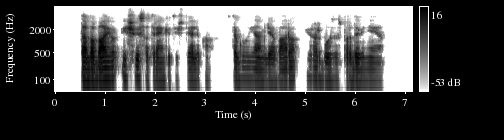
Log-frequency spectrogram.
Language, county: Lithuanian, Vilnius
